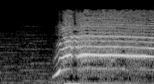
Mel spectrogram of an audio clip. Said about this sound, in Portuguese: Ah, me assustou com esse grito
